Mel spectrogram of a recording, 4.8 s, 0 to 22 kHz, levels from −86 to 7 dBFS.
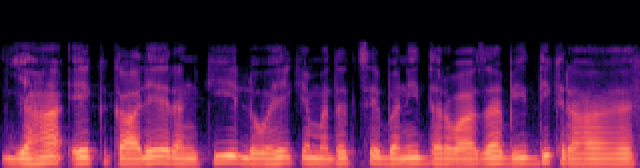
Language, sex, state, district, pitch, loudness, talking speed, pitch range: Hindi, male, Jharkhand, Ranchi, 130 Hz, -15 LUFS, 185 wpm, 125-140 Hz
